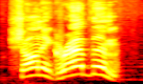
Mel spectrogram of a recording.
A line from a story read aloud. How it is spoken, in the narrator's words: just yells out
